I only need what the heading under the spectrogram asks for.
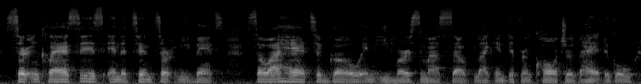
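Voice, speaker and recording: Therapist guest, man in his thirties, slightly low voice, patient explainer. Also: little pitch movement, normal speed, slightly rough. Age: 30s. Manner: explanatory, asks rhetorical questions. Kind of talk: casual podcast chat.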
